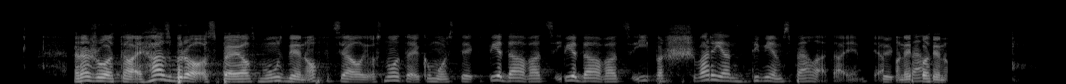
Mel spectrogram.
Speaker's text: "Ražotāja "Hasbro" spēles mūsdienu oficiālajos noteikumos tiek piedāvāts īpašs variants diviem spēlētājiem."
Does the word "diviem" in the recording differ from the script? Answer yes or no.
no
